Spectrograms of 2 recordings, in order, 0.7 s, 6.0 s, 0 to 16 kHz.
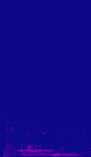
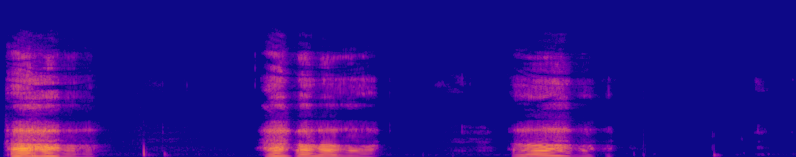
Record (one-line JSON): {"cough_length": "0.7 s", "cough_amplitude": 59, "cough_signal_mean_std_ratio": 0.94, "exhalation_length": "6.0 s", "exhalation_amplitude": 24510, "exhalation_signal_mean_std_ratio": 0.35, "survey_phase": "alpha (2021-03-01 to 2021-08-12)", "age": "65+", "gender": "Female", "wearing_mask": "No", "symptom_none": true, "smoker_status": "Never smoked", "respiratory_condition_asthma": false, "respiratory_condition_other": false, "recruitment_source": "REACT", "submission_delay": "2 days", "covid_test_result": "Negative", "covid_test_method": "RT-qPCR"}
